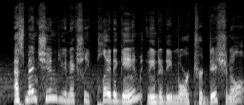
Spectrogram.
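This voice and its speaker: A man's voice swings very widely in pitch, with music playing in the background. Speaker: gaming YouTuber. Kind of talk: casual talk to camera, game preview.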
